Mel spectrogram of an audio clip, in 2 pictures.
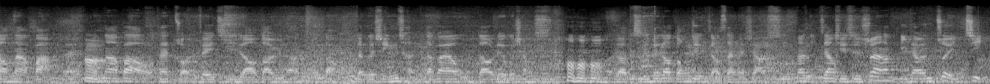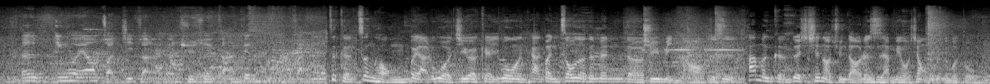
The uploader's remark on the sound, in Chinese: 本集白噪音指數：暴風級 5/5。錄音地點： Supranormal Bakery Cafe 赤峰店。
